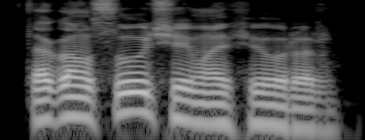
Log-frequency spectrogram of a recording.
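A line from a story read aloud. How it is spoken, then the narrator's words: Gloomy. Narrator (Russian): мрачно произнес Гейдрих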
